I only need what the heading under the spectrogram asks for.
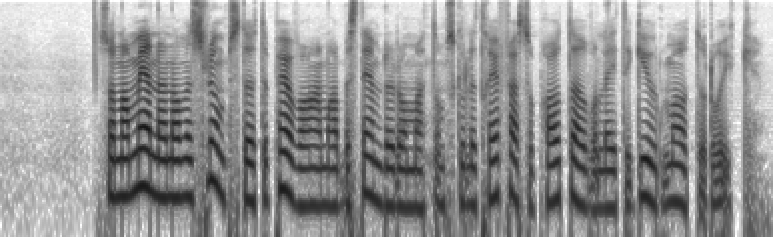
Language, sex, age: Swedish, female, 38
